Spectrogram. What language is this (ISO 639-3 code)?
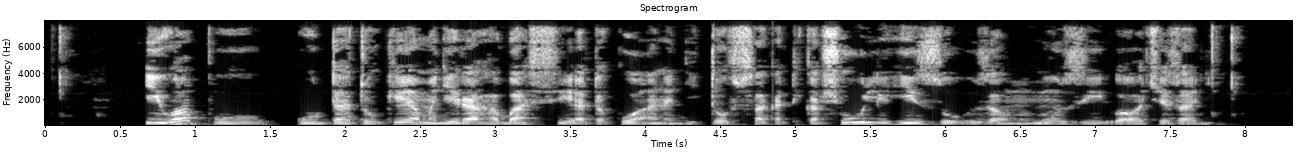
swa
